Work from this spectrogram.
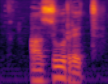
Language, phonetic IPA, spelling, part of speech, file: Polish, [aˈzurɨt], azuryt, noun, Pl-azuryt.ogg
